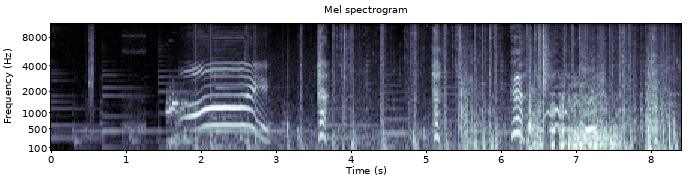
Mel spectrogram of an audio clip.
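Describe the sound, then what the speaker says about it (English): A horse in a Legend of Zelda video game gives a loud, rising and falling whinny, then hooves clop and clatter in quick uneven steps, close and clear against a quiet background. "Look how fucking big this horse is."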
